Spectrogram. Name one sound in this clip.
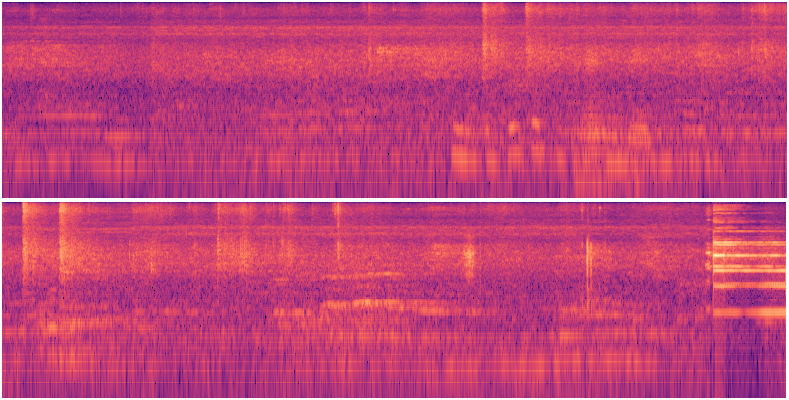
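A crowd of people murmurs and chatters close by.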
